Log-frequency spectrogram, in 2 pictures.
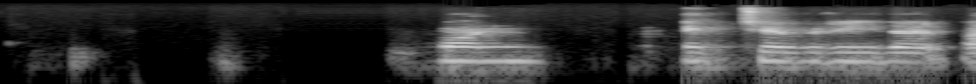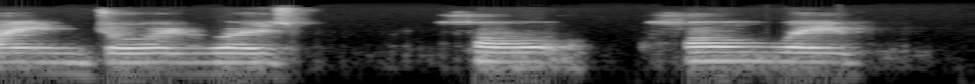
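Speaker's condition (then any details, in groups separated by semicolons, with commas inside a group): Aphasia; caused by functional neurological disorder, stroke ruled out, diagnosed first hospital day, FND intermittently affects walking; speech regained after practicing in hospital therapy, hospitalized twice, ice pack on forehead, fidget toys; lost speech suddenly on waking for about five months, writing skills also declined, used whiteboard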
